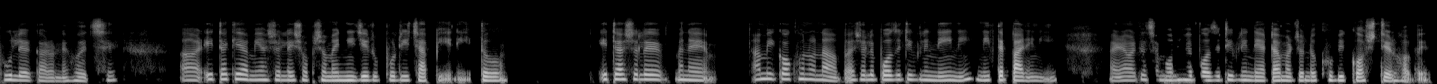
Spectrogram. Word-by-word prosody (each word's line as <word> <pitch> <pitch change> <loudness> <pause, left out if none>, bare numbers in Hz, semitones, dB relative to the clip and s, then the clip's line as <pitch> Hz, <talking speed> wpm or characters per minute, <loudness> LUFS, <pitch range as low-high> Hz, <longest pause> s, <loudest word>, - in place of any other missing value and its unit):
ভুলের 200 -4 +1
কারণে 155 -2 -3
হয়েছে। 170 +4 -3 0.8
আ - - -2 0.2
এটাকে 240 +1 +1
আমি 205 0 -1
আসলে 200 -1 -1
সবসময় 190 -1 +1
নিজের 190 0 +3
উপরই 195 0 -1
চাপিয়ে 170 0 0
নিই। 230 -1 -4
তো - - +7 1.2
এটা 235 +1 +1
আসলে 230 0 +1 0.3
মানে 210 -2 +2 0.6
আমি 255 +2 +2
কখনো 240 0 +1
না - - +3 0.3
আসলে 215 +1 0
positively 215 0 +1
নেইনি, 190 -1 +1 0.2
নিতে 200 +1 +3
পারিনি। 175 -2 +3 0.6
আর - - -3
আমার 185 0 -3
কাছে 215 -1 -4
মনে 190 +1 +1
হয় 200 -1 0
positively 195 +2 +1
নেয়াটা 180 -1 +2
আমার 180 -1 +1
জন্য 180 0 +1
খুবই 190 -1 +3
কষ্টের 170 -1 +3
হবে। - - -1
195 Hz, 150 wpm, -23 LUFS, 185-215 Hz, 1.2 s, তো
